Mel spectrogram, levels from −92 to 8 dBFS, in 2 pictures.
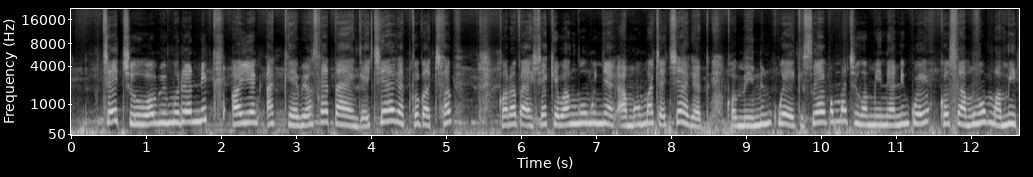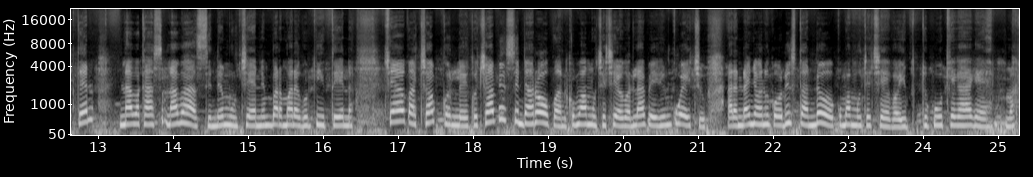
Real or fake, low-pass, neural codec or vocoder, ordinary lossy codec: fake; none; codec, 44.1 kHz, 7.8 kbps, Pupu-Codec; none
